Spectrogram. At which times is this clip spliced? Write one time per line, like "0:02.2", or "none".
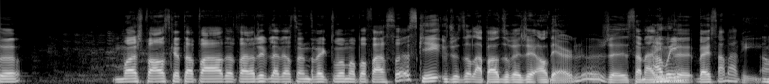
0:03.1
0:05.5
